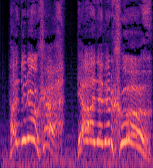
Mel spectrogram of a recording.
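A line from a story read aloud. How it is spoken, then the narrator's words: Shouted. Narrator (Russian): крикнул Володька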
